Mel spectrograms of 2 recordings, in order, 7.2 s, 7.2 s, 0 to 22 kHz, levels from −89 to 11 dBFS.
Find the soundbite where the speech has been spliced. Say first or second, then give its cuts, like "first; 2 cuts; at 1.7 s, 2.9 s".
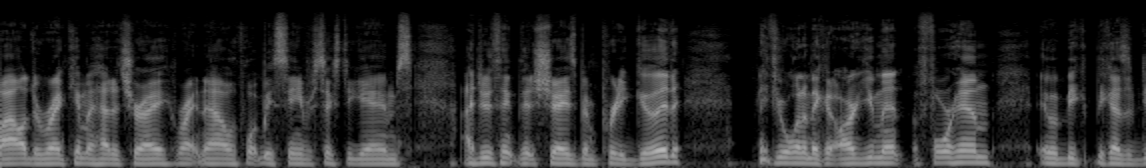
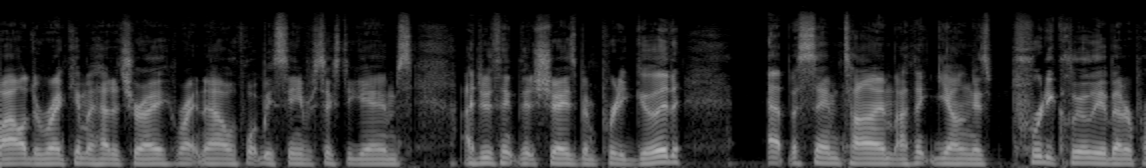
first; 1 cut; at 4.7 s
